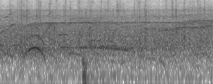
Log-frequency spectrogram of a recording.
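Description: Audience applauding as the live electric guitar music ends, with a steady high tone held over the clapping.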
